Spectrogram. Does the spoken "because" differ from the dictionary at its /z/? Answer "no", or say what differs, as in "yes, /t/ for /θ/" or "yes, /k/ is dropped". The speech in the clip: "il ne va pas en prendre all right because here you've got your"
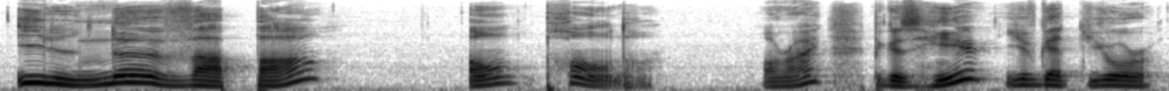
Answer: no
